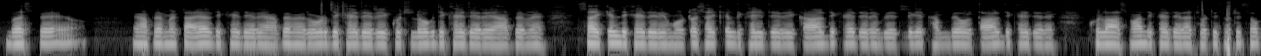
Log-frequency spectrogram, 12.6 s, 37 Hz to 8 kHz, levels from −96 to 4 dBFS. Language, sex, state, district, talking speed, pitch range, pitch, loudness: Hindi, male, Chhattisgarh, Raigarh, 280 wpm, 115-125 Hz, 120 Hz, -33 LUFS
